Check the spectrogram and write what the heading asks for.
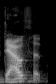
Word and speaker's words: Douthat: And it is Douthat. – Thanks for having me back. It's Douthat. – Because you have probably the most mispronounced prominent name in American life other than Alexandria Ocasio. – Ocasio-Cortez. – Yes. – Yeah. Did I get it right? Yes, Douthat is a fine old Northern English name that used to be, I think, Douthwaite, probably, with a D-O-W back in the mists of the 17th century.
